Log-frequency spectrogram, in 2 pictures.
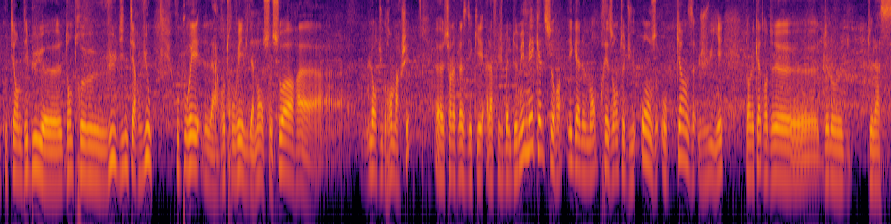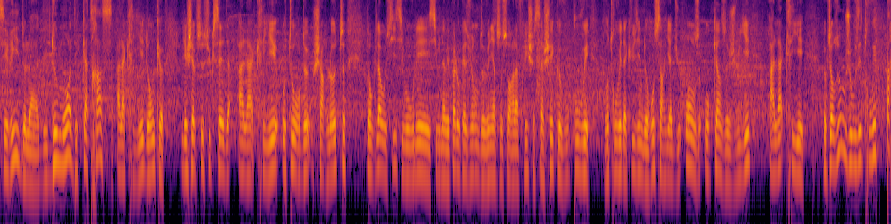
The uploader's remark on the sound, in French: C'était jour de Grand Marché avec l’édition spéciale Bacalhau, rendez-vous sur la place des quais à la Friche Belle de Mai avec Les Grandes Tables. Radio Grenouille s'installe en live.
